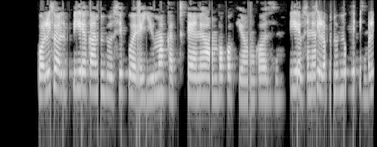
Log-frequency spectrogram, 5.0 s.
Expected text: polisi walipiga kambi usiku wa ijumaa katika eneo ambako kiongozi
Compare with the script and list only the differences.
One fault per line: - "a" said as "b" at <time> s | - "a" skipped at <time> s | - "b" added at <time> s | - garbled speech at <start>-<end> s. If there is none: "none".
- garbled speech at 3.9-5.0 s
